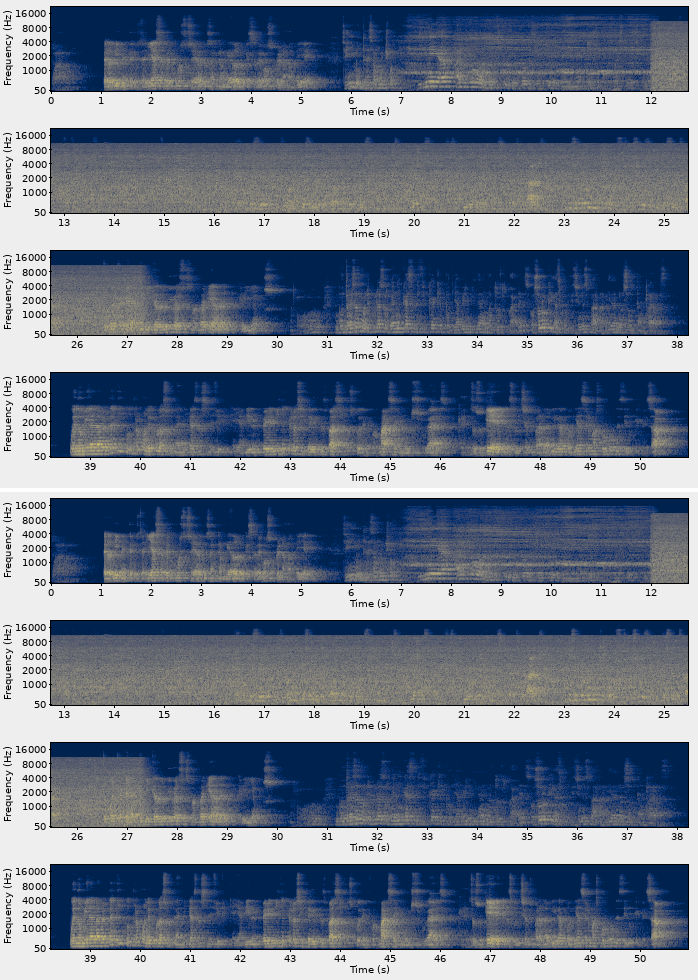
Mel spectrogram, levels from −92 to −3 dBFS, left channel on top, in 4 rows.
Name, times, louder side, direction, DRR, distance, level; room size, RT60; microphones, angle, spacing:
voice 1, 0.0-0.4 5.6-15.5 26.3-26.5 30.2-37.8 46.4-46.7, left 2 dB, 80° left, 0 dB, 0.9 m, -45 dB
voice 2, 1.0-5.1 16.3-22.6 23.0-25.9 26.5-29.9 38.6-46.1 46.6-50.3, right 1 dB, 90° right, -1 dB, 1.1 m, -34 dB
sound 1, 6.3-6.4 6.8-12.1, right 1 dB, 40° right, 1.1 m, -45 dB
sound 2, 12.0-27.3, right 1 dB, 10° right, 0.5 m, -32 dB
5.4 x 3.3 x 2.9 m, 1.2 s
head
